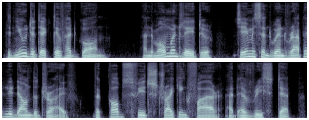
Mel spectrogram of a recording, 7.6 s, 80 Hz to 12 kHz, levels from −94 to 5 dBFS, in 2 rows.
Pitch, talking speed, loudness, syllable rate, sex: 120 Hz, 180 wpm, -17 LUFS, 5.5 syllables/s, male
